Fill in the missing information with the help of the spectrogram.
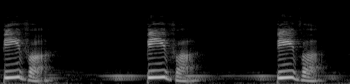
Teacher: P, P. So even if we hear at the end sound a, we know that it's probably o because it's not stressed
